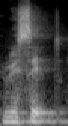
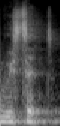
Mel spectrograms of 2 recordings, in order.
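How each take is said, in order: Both takes have the same delivery.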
